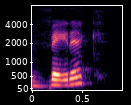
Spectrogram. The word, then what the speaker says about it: Vedic: So I found some other thing about nodes and in the Vedic astrology. Did I say that correctly? – Yes, Vedic astrology.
